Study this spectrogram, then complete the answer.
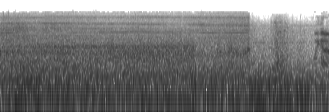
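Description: Loud, steady roar of a four-engine airliner's engines in flight, a dense broadband drone with a whining high tone, one engine on fire, holding constant with a slight shift near the end.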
